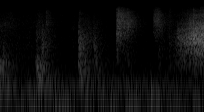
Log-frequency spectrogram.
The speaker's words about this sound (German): Wollen Sie die Güte haben, das Fenster da einen Augenblick zu öffnen? Dies tut Herr Brecht.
